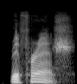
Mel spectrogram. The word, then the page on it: refresh: American English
